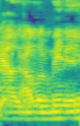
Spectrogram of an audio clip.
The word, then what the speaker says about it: aluminium: Like, Well, like that's what one of my favorite words is aluminum because the way the British say it is Dude, aluminium.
